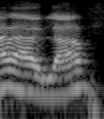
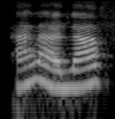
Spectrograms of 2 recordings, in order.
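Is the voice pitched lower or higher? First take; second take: lower; higher. First: It is said at a lower pitch. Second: It is said at a higher pitch.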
